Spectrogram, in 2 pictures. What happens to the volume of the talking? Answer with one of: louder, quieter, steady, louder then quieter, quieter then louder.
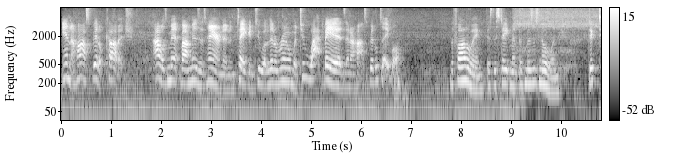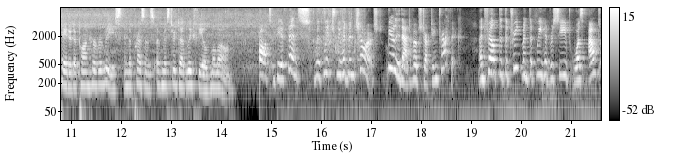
steady.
